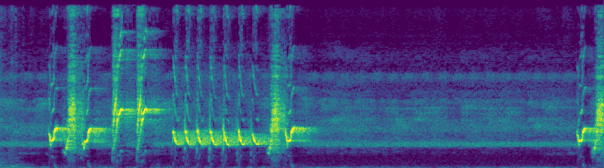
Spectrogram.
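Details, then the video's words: Cucak ranting song, described as kapas tembak style: sharp whistled slurs followed by a fast run of about ten clipped, repeated chirps, then a pause and one more high note. "cucak ranting rasa kapas tembak"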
